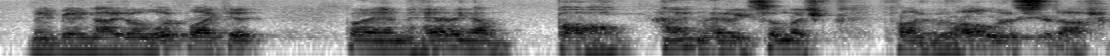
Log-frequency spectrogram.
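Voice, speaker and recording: Over noticeable background noise and audible room echo, a man speaks at a moderate pace with a medium pitch. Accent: American. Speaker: woodturning club member. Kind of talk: show and tell presentation.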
